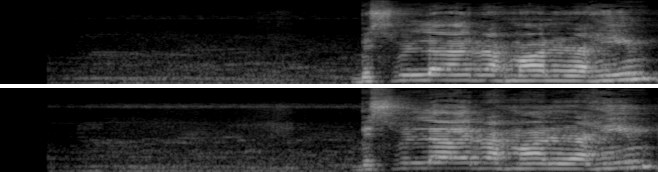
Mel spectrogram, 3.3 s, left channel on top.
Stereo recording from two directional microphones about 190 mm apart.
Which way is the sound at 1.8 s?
50° left (ahead or behind).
